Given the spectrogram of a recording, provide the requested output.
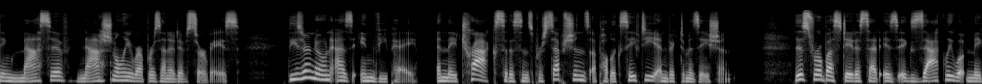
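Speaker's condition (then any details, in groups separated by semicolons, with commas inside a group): No condition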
